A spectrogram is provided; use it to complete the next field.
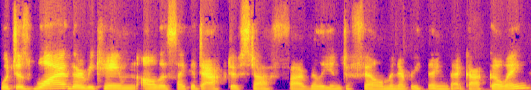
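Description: Against a quiet background, a woman with a Newfoundland accent talks at a fairly quick pace in a bright, sharp tone. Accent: Newfoundland-tinged Canadian English. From Ontario, Canada. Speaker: theater stage manager. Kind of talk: casual interview. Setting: video call.

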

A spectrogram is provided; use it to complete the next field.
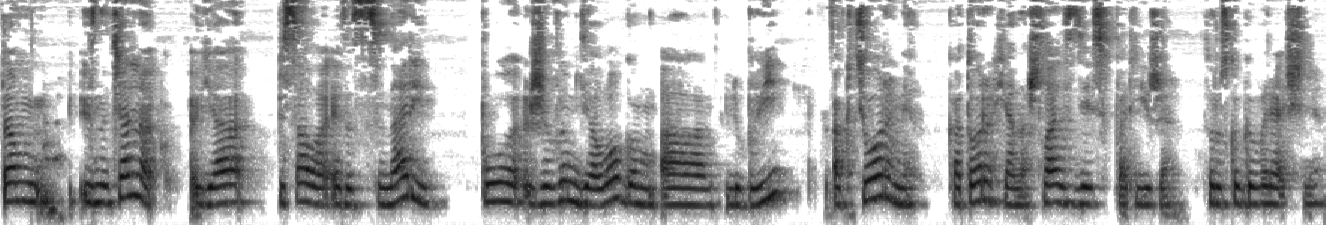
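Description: The voice has a dark, mellow tone, moving at a fairly slow pace with fairly even intonation. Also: woman, fairly high pitch for a woman. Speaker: animation film director. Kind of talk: casual interview.

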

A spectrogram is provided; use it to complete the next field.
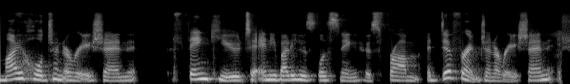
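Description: Here is a woman with an unremarkable speaking voice at a medium pitch. She keeps a moderate pace with ordinary pitch variation. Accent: American. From Asheville, North Carolina, US. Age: 20s. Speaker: CEO advisor and business consultant. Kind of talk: casual interview conversation.

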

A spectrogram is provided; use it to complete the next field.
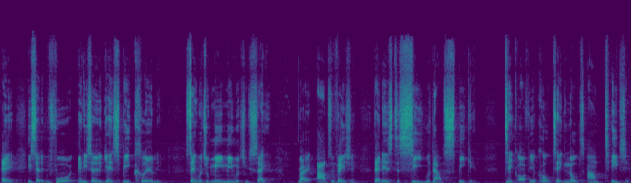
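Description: This man speaks at a fairly slow pace with a medium pitch, some vocal fry, an animated tone and lively intonation. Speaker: podcast host. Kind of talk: casual chat.

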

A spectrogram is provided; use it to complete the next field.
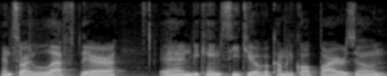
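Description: A man speaks at a fairly quick pace with an American accent. His intonation is monotone and flat. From New York City (Queens). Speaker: tech startup founder and CEO. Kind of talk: casual interview. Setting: studio.

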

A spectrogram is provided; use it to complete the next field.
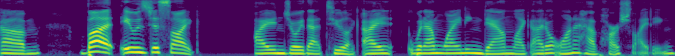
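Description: A woman's normal speaking voice with an American accent, medium pitch, ordinary pitch variation and moderate pace, on a very clean recording with a silent background. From Texas. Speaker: podcast co-host. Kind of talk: casual chat.

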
